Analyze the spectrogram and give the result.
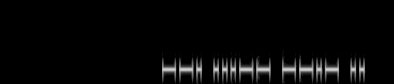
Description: Morse code, heard as a keyed tone, about 28 wpm, 700 Hz. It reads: G3QI
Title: DXCC-100 Call Signs - 4 Characters - Repeated 3x - 28wpm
